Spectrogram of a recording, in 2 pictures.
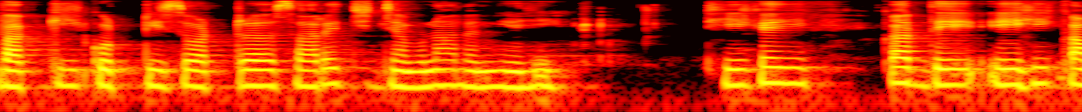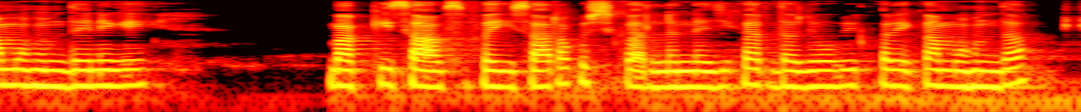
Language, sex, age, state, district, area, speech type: Punjabi, female, 60+, Punjab, Barnala, rural, spontaneous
